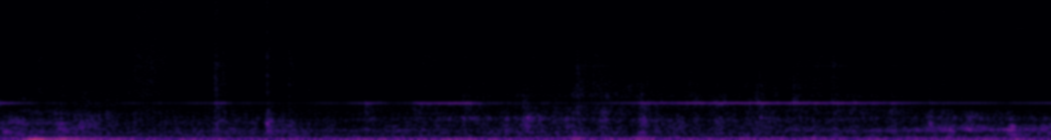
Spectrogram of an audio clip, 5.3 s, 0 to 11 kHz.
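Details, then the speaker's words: Yamaha 250 SHO outboard on an Action Craft bay boat during a sea trial: an uneven, labouring low rumble under a steady warning alarm, with a hot smell. The engine runs rough and may have thrown a rod. "Motor's not happy. Hold on. We have an alarm going off. Hold on. That sounds bad."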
